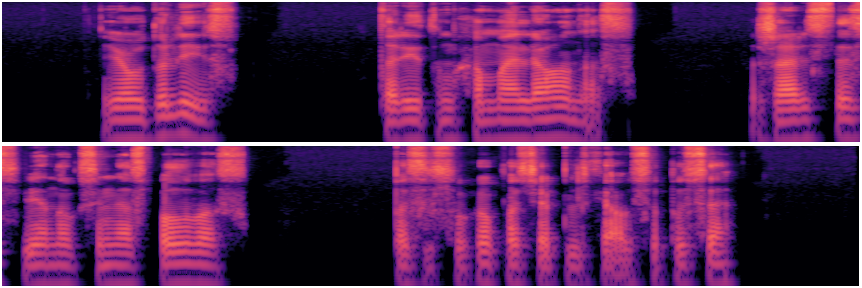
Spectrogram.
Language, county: Lithuanian, Šiauliai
